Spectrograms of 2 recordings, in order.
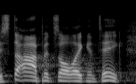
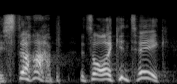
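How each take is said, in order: First: Said in the usual way. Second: Louder and higher, crying out to make it stop; overwhelmed cry to stop. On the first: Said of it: "It's like us trying to stand up and say". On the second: Retold or imitated. Preacher voicing the disciples shouting at the storm, loud and higher. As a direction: call out as if the storm is too much. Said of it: "they stood up to say".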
